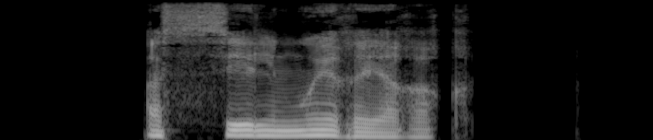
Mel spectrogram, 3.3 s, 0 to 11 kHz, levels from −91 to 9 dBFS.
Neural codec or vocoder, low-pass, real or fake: vocoder, 44.1 kHz, 128 mel bands every 512 samples, BigVGAN v2; 9.9 kHz; fake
